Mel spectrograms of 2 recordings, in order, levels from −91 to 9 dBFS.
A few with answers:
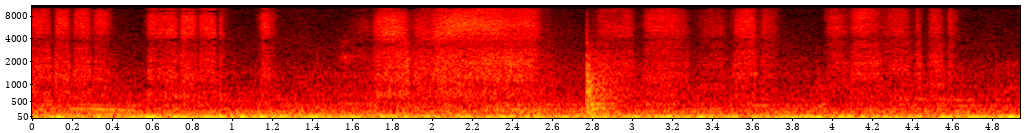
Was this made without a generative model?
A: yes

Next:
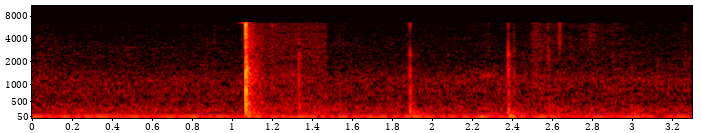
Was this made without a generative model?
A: yes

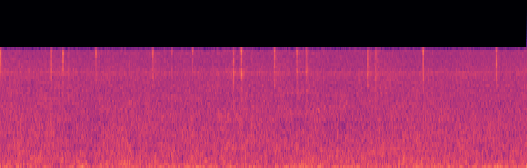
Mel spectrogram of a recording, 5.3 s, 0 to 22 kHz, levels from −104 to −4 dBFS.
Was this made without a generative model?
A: no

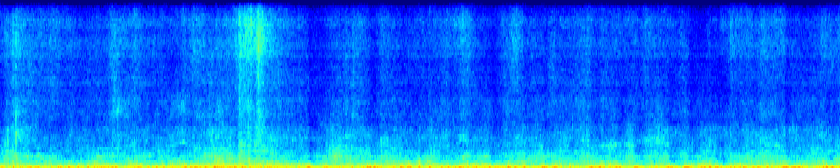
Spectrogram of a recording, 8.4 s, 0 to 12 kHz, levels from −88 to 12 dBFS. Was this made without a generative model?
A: no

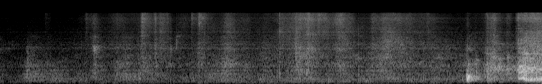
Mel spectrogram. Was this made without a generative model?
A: no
